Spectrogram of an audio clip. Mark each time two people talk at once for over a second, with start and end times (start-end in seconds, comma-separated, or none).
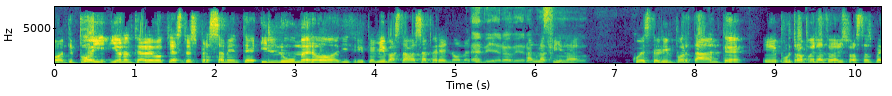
5.1-6.6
